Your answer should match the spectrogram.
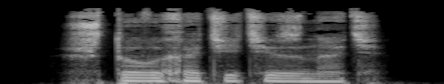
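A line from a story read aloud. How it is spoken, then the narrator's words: Hollow, muffled question. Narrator (Russian): глухо спросил разбойник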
